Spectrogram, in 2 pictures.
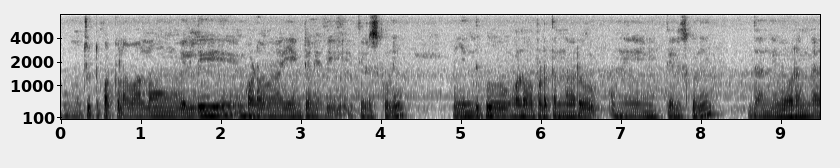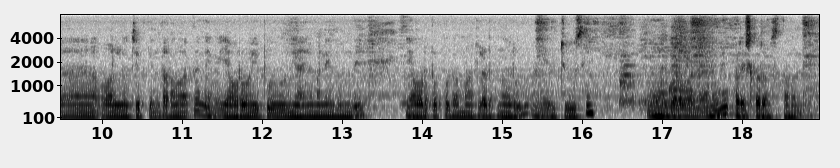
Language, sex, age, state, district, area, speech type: Telugu, male, 30-45, Andhra Pradesh, Kakinada, rural, spontaneous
